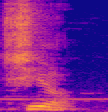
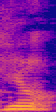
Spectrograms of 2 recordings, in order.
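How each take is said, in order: First: It is said with a j sound, like jya. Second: It is said with a g sound, like gya. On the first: The speaker calls it right. "इसका pronunciation क्या करेंगे हम? ज्य।" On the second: The speaker calls it wrong. "इसका pronunciation आप लोग करते हो ज्ञ, ज्ञ नहीं"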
